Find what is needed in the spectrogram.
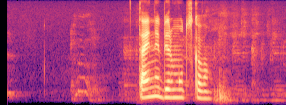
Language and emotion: Russian, neutral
